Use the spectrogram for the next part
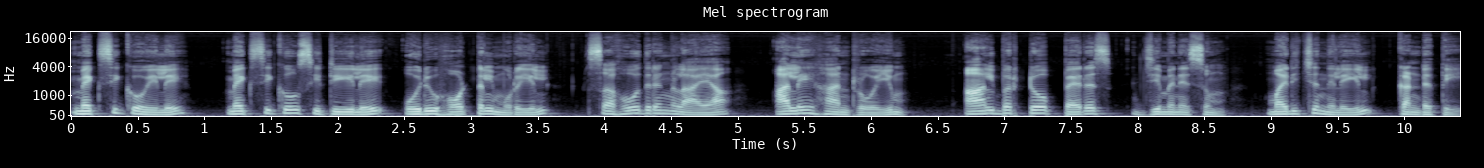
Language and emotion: Malayalam, neutral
